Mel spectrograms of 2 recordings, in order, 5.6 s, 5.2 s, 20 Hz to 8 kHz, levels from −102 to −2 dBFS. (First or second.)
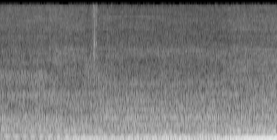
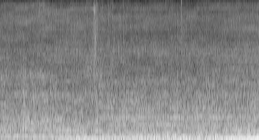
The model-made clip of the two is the second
